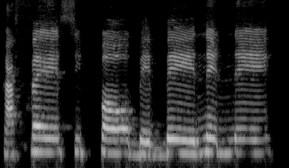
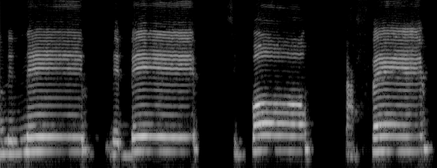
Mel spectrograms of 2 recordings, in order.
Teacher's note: Então, ela é oxítona, porque a última sílaba ela foi acentuada ou ela é com mais intensidade.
